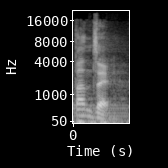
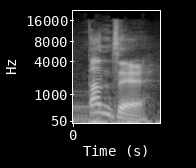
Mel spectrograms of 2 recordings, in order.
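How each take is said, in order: First: It is said quickly, like locals say it. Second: It is said at a normal, careful pace. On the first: "local when they say it fast, it will sound like" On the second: "in Hokkien it is"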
